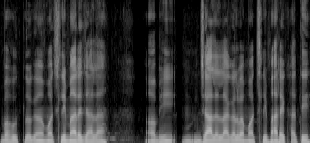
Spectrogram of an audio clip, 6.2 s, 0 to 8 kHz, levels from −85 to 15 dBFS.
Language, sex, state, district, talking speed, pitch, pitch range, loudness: Bhojpuri, male, Bihar, Muzaffarpur, 135 wpm, 100 Hz, 95-100 Hz, -20 LUFS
